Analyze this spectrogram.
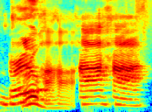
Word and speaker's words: brouhaha: I've only seen it a few times before, but it is pronounced brouhaha.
